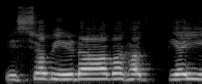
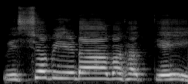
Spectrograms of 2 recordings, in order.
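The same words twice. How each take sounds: The two takes are said the same way.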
